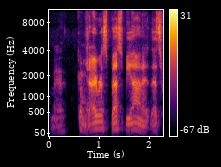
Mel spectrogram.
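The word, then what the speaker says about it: Gyruss: you pronounce that word is it gyrus or gyus gyrus gyus it's based on a gyroscope man come on gyrus best be on it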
